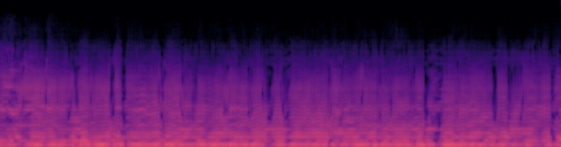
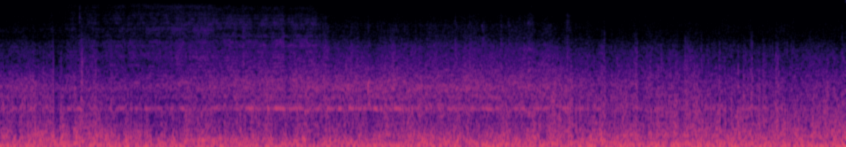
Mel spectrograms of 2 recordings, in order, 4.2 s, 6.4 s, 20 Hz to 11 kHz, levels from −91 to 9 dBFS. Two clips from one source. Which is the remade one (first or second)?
first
